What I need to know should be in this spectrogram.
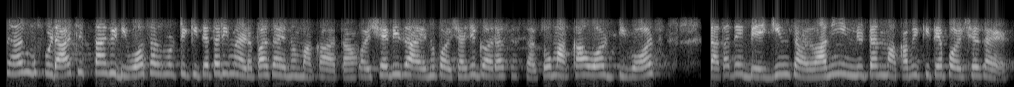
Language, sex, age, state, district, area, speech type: Goan Konkani, female, 18-30, Goa, Quepem, rural, conversation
